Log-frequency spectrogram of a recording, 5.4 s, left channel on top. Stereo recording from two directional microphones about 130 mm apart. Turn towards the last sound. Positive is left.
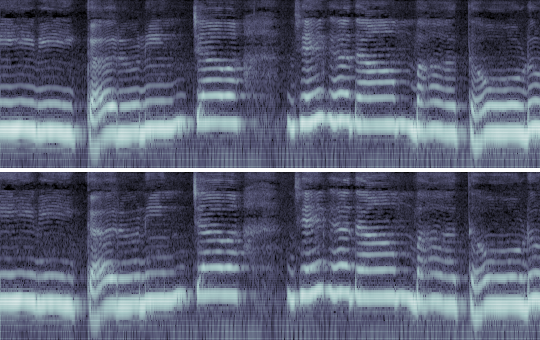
turn(degrees=5)  # may be behind; listen again after turning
